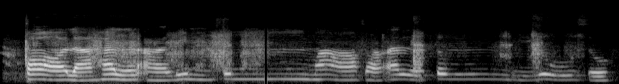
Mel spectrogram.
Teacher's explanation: Mim mati bertemu ba. Ikhfa syafawi kena dengung juga dua harakat.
